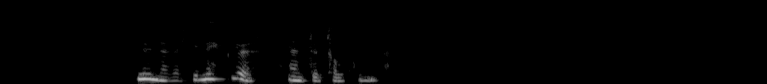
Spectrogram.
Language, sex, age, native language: Icelandic, female, 60-69, Icelandic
